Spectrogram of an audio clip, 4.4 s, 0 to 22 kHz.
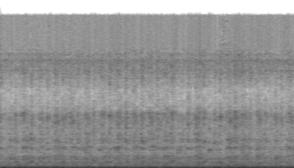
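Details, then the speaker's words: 1976 AMC Gremlin, stored 36 years, first run on pump gas: deep, even idle with no misses, knocks or ticks, sounding quieter than before and with no smoke; normal idle. "It sounds quieter now, actually. I realize I'm not shouting as loud."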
